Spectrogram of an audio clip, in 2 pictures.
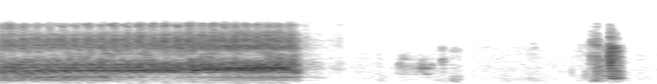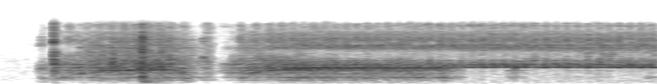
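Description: A serger sewing machine stitching a caftan whirs in rapid, steady bursts, stopping for a couple of seconds with a few soft clicks before running again at a constant buzzing pace.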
